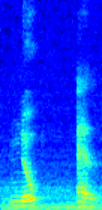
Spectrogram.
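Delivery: "no ... el" in two detached syllables; stop and start. Shown as a demonstration. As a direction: break "no, el" with a silence between. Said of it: "makes it stop and start".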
